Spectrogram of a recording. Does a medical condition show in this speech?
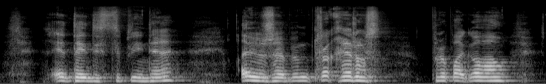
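Yes: cerebral palsy, quadriplegic; four-limb involvement, born premature at seven months, six weeks in incubator, wheelchair user; adult, continuous ongoing rehabilitation.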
